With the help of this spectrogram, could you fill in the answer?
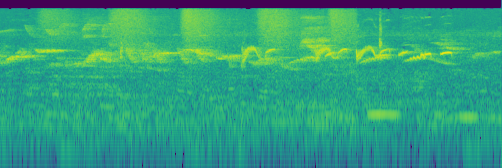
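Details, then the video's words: An orange-headed thrush delivers a continuous string of rolling, looping whistled notes, fluid and varied, with a soft background hiss throughout. "SUARA ANIS MERAH"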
